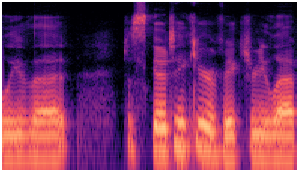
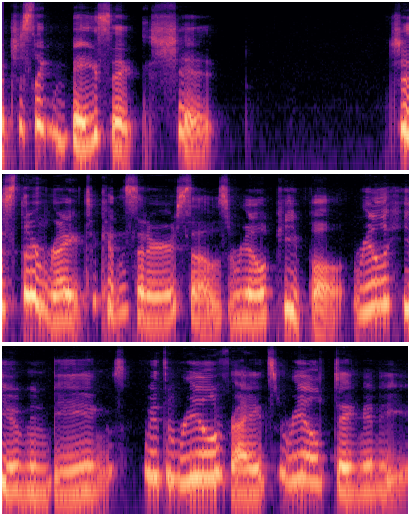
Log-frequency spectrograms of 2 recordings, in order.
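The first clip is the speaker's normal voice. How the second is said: rising outrage; 7 semitones higher, 3 dB louder than usual. Real, not acted. Ranting about women's basic rights.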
